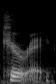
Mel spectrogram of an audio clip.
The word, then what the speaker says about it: Kure: writing shall we okay so the pronunciation if i'm if the pronunciation website was right it's uh curate so i wasn't totally wrong and azure is the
